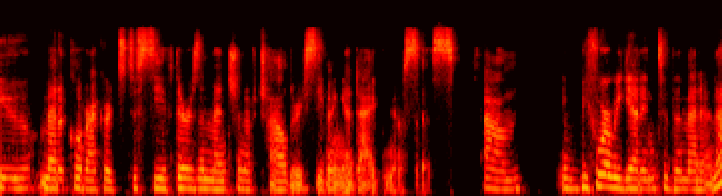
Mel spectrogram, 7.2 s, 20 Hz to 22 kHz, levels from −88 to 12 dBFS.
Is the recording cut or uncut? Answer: cut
